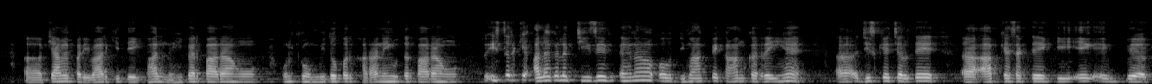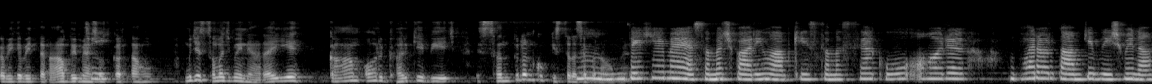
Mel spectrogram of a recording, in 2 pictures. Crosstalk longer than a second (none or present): none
